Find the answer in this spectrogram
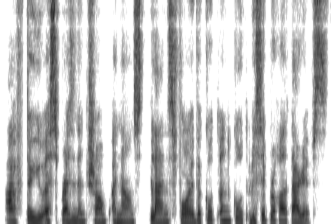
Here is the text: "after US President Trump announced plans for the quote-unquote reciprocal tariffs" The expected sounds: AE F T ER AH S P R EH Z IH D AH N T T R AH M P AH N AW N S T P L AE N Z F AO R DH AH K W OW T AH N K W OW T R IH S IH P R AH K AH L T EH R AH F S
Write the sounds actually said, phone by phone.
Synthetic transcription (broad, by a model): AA F T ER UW S P R EH S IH D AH N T T R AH M P AH N AW N S T P L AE N S F AO R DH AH K OW T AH N K OW T R IH S IH P R AH K AH L T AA R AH F S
